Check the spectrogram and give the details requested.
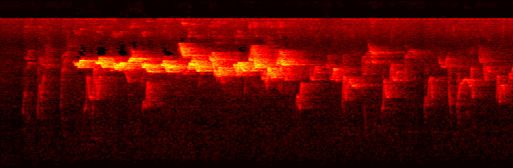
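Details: Brown ultramarine grosbeak training song, from a recording that also trains the white-throated seedeater. A loud, fast, tumbling warble is followed by rhythmic repeated stepped notes that grow softer toward the end.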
